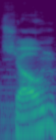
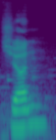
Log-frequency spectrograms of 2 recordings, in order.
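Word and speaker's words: Jo'on: supposed to be pronounced Joan cuz there's supposed to be an uh an apostrophe between the O's, but that's never really highlighted.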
